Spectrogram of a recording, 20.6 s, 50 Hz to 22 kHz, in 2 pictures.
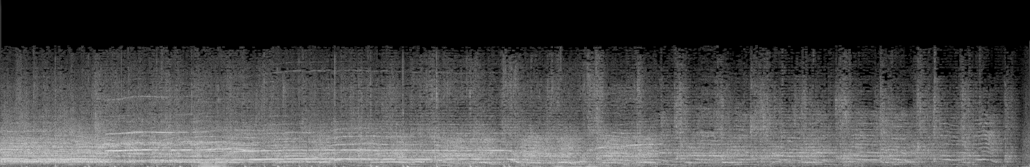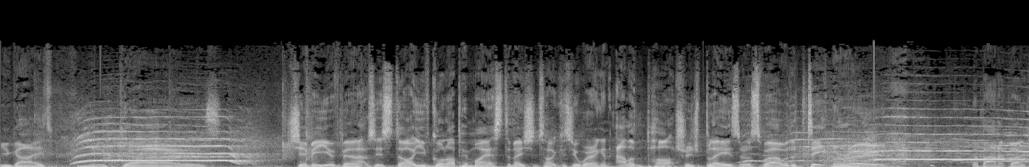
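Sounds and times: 
large audience cheering: 0:00.0 - 0:10.1, 0:11.0 - 0:13.0, 0:17.7 - 0:20.5
speech: 0:10.3 - 0:12.6, 0:13.2 - 0:20.5.

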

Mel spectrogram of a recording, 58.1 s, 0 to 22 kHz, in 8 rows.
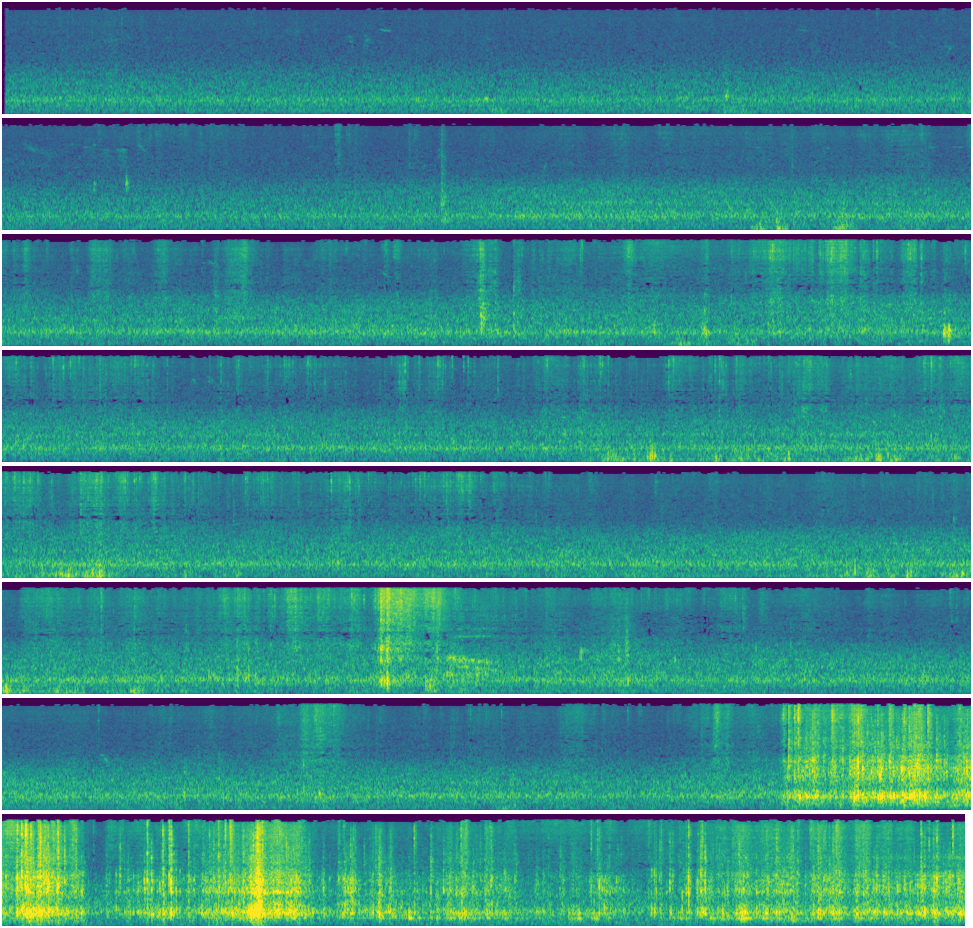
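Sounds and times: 
garden soundscape: 0:00.0 - 0:58.1.

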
